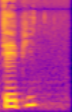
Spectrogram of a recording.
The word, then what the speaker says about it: debut: You don't pronounce the T. Listen to debut.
